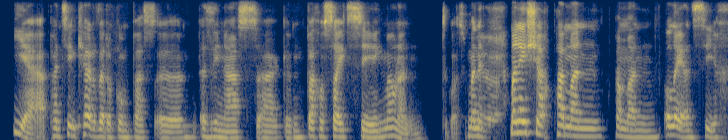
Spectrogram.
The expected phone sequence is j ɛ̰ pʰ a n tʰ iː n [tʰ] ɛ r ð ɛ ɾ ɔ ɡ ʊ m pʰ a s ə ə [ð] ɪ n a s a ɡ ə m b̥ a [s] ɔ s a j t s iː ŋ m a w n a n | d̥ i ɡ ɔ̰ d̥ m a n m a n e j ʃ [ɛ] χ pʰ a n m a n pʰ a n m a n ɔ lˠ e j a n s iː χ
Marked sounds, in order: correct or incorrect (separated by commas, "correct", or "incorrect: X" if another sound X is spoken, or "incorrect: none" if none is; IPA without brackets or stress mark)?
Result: incorrect: kʰ, correct, incorrect: χ, incorrect: a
